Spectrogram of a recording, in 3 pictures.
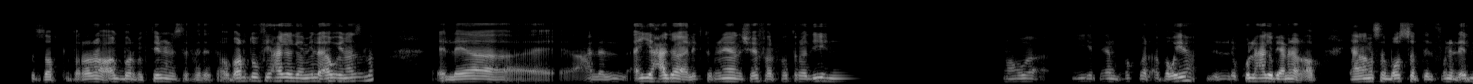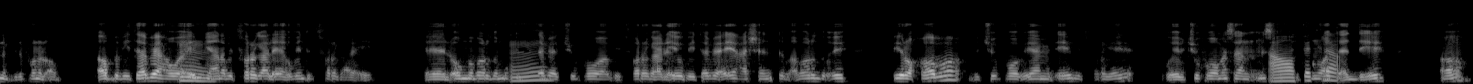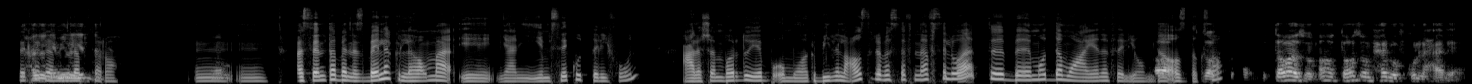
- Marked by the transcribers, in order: unintelligible speech
- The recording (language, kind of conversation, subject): Arabic, podcast, إيه نصايحك لتنظيم وقت الشاشة؟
